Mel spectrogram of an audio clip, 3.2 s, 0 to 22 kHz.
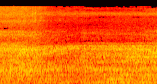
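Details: Diesel heater after cleaning (soot suspected, clogged atomizer screen likely the cause), glow plug off, drawing 0.5–0.6 A: steady low roar from the exhaust with an even tone, no sputter, pulsing or rattle; normal running.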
